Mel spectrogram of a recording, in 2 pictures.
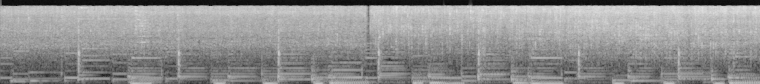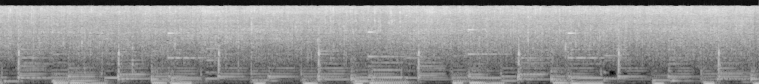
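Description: Pork rib pieces sizzling as they sear in a nonstick frying pan and are turned with a spatula. Background music with held notes and a pulsing bass beat plays over the sizzle.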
